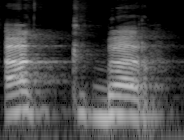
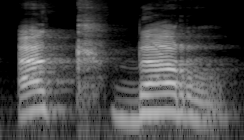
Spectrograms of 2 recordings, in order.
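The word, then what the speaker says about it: أكبر: to two seconds allah next word is kaf has sukun hence you will do humps on calf which means you let breath out ah it's not akbar rather do hums on calf let some breath flow out akbar that you make in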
